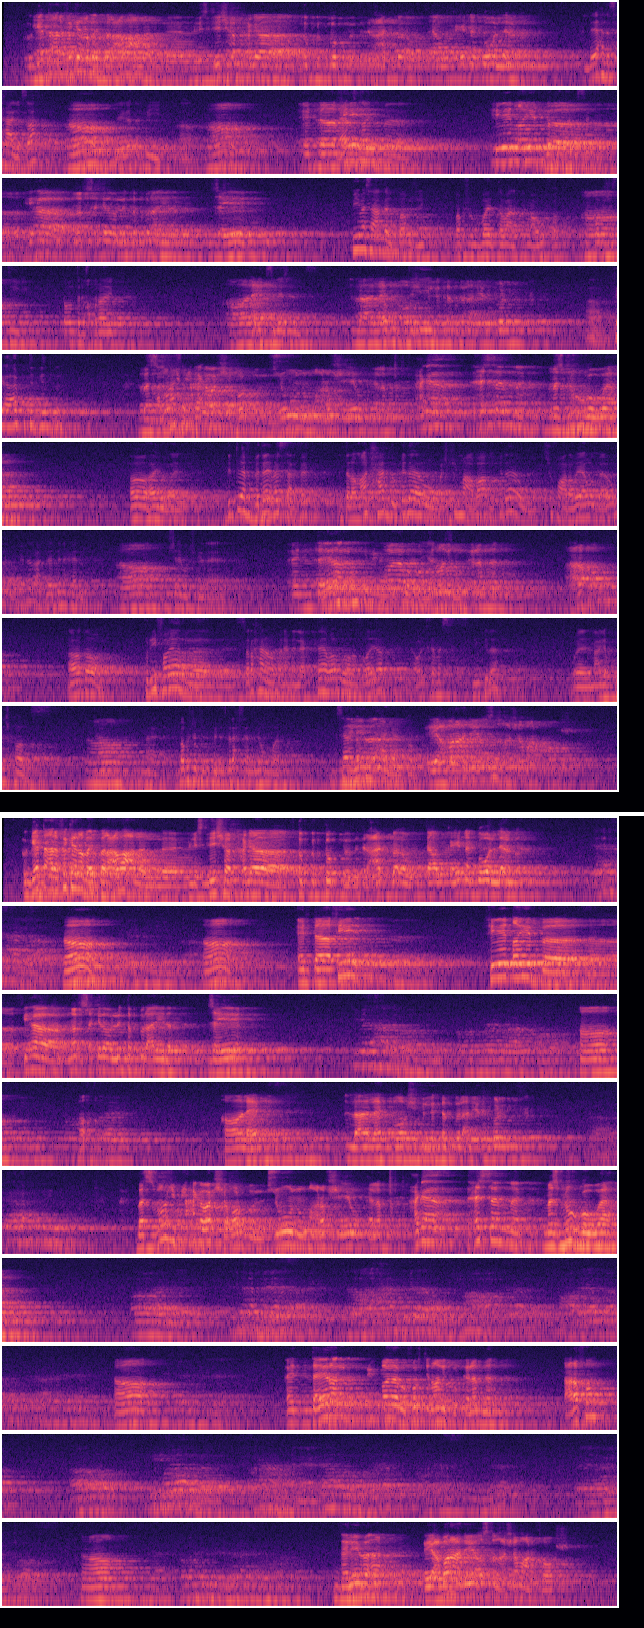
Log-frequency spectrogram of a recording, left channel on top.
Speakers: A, on the right (about 25°); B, on the left (about 20°).
A: جت على فكرة انا بقيت بلعبها على البلاي ستيشن حاجة توب التوب بدراعات بقى وبتاع وكأنك جوه اللعبة
B: اللي هي أحدث حاجة صح؟
A: اه
B: اللي هي جاتا في أه
A: اه انت في
B: لعبت طيب آه،
A: في ايه طيب آه،
B: جاتا فايس سيتي
A: آه، فيها منافسة كده واللي انت بتقول عليه ده زي ايه
B: في مثلا عندك بابجي بابجي موبايل طبعا أكيد معروفة
A: اه
B: بابجي ستيم كونتر
A: اه
B: سترايك
A: اه لعبت
B: أبيكس ليجندز
A: لا لعبت
B: روكيت
A: بابجي
B: ليج
A: في اللي انت بتقول عليه ده كله
B: أه في ألعاب كتير جدا
A: بس
B: على
A: بابجي
B: حسب
A: فيها حاجة
B: بقى
A: وحشة برضو الزون ومعرفش ايه والكلام حاجة تحس انك مزنوق جواها
B: اه ايوه ايوه دي بتبقى في البدايه بس على فكره انت لو معاك حد وكده وماشيين مع بعض وكده وبتشوف عربيه اول باول وكده هتلاقي الدنيا حلوه
A: اه
B: مفيش اي مشكله يعني
A: انت ايه
B: انما
A: رأيك
B: انت ممكن
A: في فري فاير
B: تتزنق
A: وفورتنايت
B: يعني في الزوم
A: والكلام ده تعرفهم
B: اه طبعا فري فاير آه، الصراحه انا ما- ف- يعني لعبتها برضه وانا صغير من حوالي خمس ست سنين كده وما عجبتنيش خالص
A: اه
B: يعني ما ما- بابجي كانت بالنسبه لي احسن مليون مره بسبب
A: ده ليه
B: بقى
A: بقى
B: كل حاجه يعني طبعا
A: هي عبارة عن ايه اصلا
B: كل
A: عشان
B: حاجه
A: ما اعرفهاش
